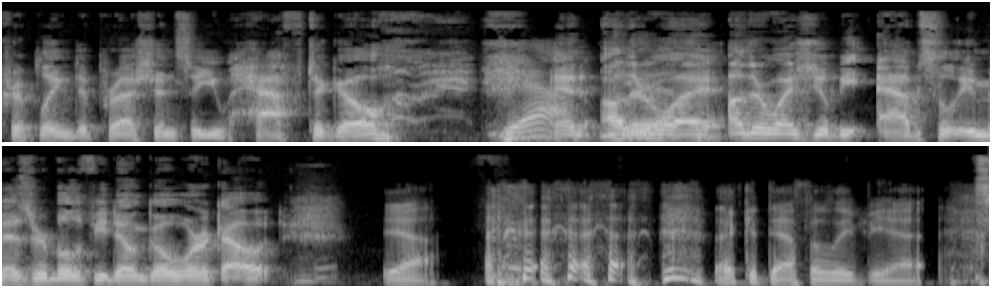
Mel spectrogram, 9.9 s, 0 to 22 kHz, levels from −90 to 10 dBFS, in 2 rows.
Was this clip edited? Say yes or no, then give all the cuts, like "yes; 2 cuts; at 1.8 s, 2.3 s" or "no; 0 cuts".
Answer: no; 0 cuts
